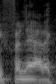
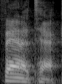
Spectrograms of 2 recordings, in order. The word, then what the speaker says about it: Fanatec: years ago and if you're wondering what the pronunciation is it's supposed to be fanatic but you know what I think the majority of people say fitech and I've and you you've corrected me a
